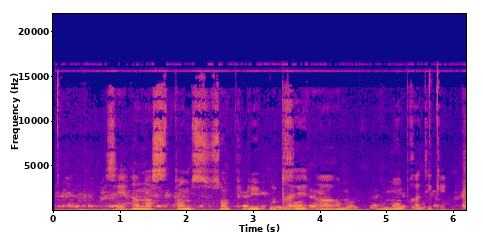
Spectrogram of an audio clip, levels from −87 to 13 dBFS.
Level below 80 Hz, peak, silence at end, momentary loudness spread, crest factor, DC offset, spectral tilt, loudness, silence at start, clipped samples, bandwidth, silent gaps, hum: -22 dBFS; -2 dBFS; 0 s; 10 LU; 14 dB; under 0.1%; -5 dB/octave; -16 LUFS; 0.05 s; under 0.1%; 17 kHz; none; none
